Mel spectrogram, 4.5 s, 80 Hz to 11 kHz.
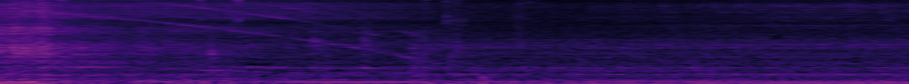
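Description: Mazda RX-8's 13B Renesis rotary engine running at idle just after starting. A high whine falls away over the first two seconds, then the engine settles into a steady idle. It is running even though the fuel pump fuse was pulled so that it would only crank.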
